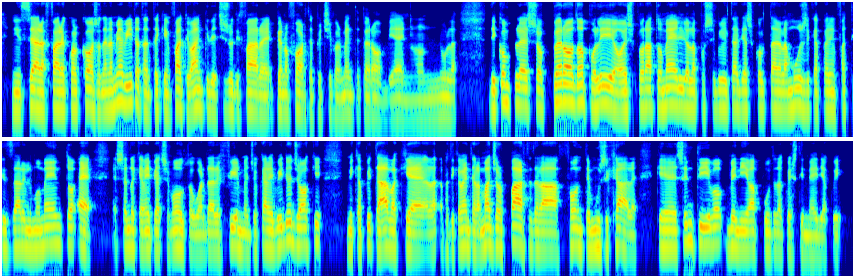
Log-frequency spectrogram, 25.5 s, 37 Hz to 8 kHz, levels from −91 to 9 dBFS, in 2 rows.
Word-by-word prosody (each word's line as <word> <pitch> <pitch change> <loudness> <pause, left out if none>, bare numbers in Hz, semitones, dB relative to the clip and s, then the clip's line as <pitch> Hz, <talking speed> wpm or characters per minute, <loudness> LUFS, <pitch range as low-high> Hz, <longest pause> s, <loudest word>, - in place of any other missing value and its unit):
iniziare 115 +2 +4
a 110 - +3
fare 115 -2 +4
qualcosa 120 0 +1
nella 115 +2 0
mia 155 +5 +2
vita. 145 0 +2
Tant'è 110 +1 -3
che 115 - -18
infatti 115 0 +2
ho - - +1
anche 120 -1 +3
deciso 110 +1 -6
di 105 -1 -9
fare 100 -1 +2
pianoforte, 105 -2 -1
principalmente 95 +1 -9
per - - -4
hobby, 80 +2 -5
eh, 90 -2 -2
no 80 +1 -13
nulla 90 +1 -9 0.5
di 115 0 -1
complesso. 130 -4 -1
Però 155 0 +7
dopo 150 -4 +1
lì 135 +1 +3
ho 110 -1 +3
esplorato 125 +2 -1
meglio 130 -1 +2
la 115 -1 0
possibilità 120 +1 -6
di 115 +1 -6
ascoltare 115 0 -3
la 110 - +1
musica 115 -2 -4
per 115 -1 -5
enfatizzare 115 +2 -4
il 115 -1 -4
momento 130 +2 -2
e - - +4 0.3
essendo 120 -1 -4
che 115 - -4
a - - +1
me 115 0 +3
piace 110 -2 -4
molto 115 -3 -2
guardare 105 +1 -2
film 115 +1 -3
e - - -6
giocare 115 +4 -2
ai 110 - -1
videogiochi, 130 0 -1 0.3
mi 110 0 -5
capitava 120 -4 +3
che 115 -2 +2
allo 100 -1 +3
praticamente 115 +1 -2
la 105 - +1
maggior 125 -1 +1
parte 135 -5 +6
della 110 -1 +4
fonte 125 -2 -3
musicale 115 -2 -1 0.2
che 115 -1 -1
sentivo 135 -1 -1
veniva 115 -2 0
appunto 110 -1 -5
da 105 -2 -6
questi 105 0 -9
media 95 -1 -6
qui. - - -10
115 Hz, 170 wpm, -24 LUFS, 110-125 Hz, 0.5 s, Però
